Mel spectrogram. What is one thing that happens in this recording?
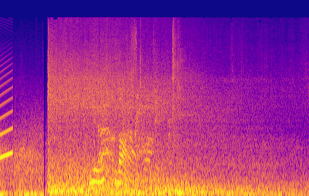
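Explosions boom and rumble loudly.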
